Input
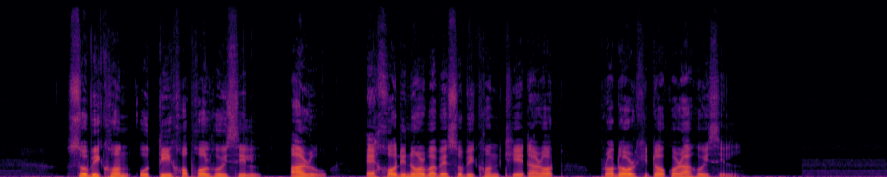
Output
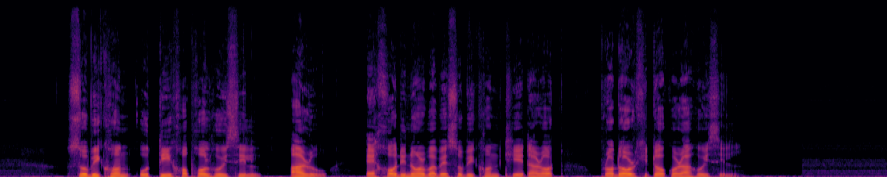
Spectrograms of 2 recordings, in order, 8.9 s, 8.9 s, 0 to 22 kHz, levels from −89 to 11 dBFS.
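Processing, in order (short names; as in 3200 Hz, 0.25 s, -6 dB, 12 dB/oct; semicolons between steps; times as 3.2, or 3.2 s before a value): 5.5–6.64 high shelf 3800 Hz +7.5 dB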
